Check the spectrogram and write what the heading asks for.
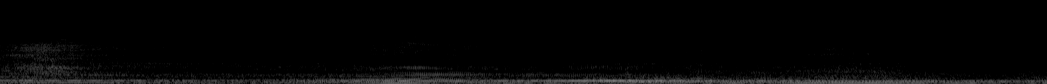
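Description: Slow-moving road traffic heard from inside a car: a steady low engine hum, with motorcycles and other vehicles passing close by. There are louder swells about a second in, around four seconds and again around six to seven seconds.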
